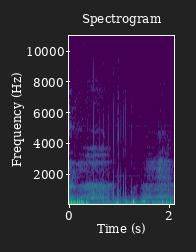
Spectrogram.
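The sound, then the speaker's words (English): A breathy yawn with a few snorting, gasping exhalations in short bursts, heard alone without any talking. “But I'm like, as soon as I sit down to do a podcast, I start fucking yawning.”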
